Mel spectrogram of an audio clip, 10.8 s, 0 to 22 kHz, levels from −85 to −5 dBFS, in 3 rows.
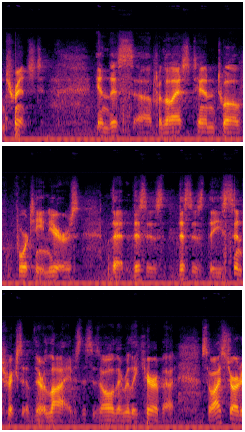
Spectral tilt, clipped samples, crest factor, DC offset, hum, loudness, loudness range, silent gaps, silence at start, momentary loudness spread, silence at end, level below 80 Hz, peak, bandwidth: -2 dB/octave; under 0.1%; 20 dB; 0.2%; none; -24 LUFS; 2 LU; none; 0 s; 14 LU; 0 s; -44 dBFS; -6 dBFS; over 20 kHz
